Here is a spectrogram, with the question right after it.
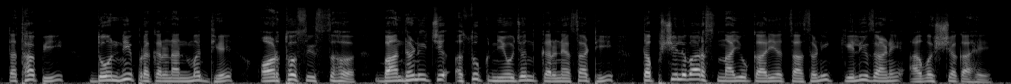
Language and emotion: Marathi, neutral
